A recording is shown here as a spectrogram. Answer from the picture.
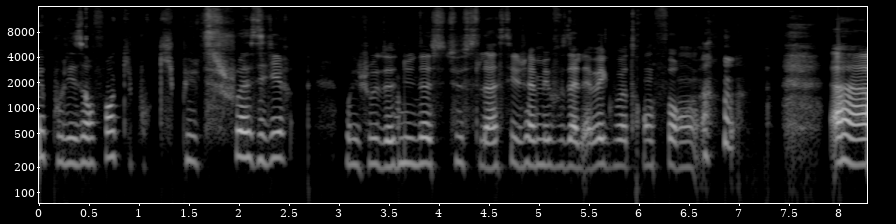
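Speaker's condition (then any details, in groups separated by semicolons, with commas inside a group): No condition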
